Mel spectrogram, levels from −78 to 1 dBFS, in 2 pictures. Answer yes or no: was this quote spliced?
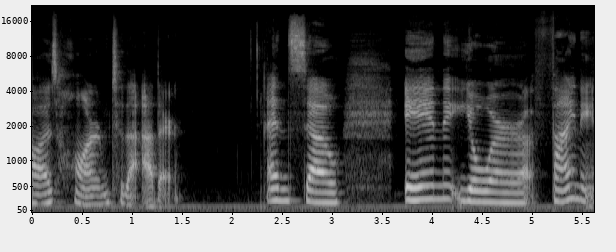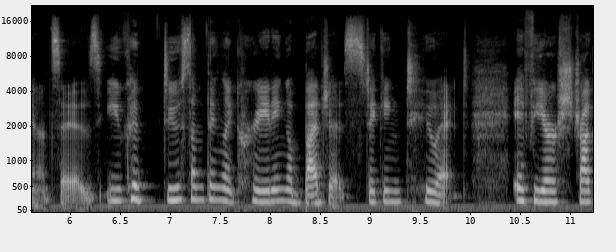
no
